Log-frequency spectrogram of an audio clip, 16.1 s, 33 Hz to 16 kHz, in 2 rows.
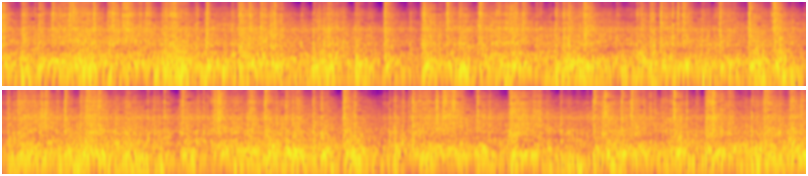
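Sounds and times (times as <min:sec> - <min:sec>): firecrackers cracking in a barrage: 0:00.0 - 0:16.0
heavy rumble: 0:00.0 - 0:16.0.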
